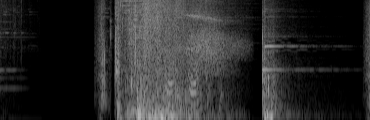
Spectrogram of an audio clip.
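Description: A sparkling blast whooshes loudly.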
